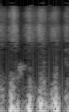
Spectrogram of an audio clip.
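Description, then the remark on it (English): A brief burst of scratchy fabric rustling, with rapid swishing pulses as a Halloween costume jacket being worn is rubbed or shifted. No one speaks. “baby driver jacket on that I'm probably oh, going to oh, have nice. to take, it, take off because it sounds like this.”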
